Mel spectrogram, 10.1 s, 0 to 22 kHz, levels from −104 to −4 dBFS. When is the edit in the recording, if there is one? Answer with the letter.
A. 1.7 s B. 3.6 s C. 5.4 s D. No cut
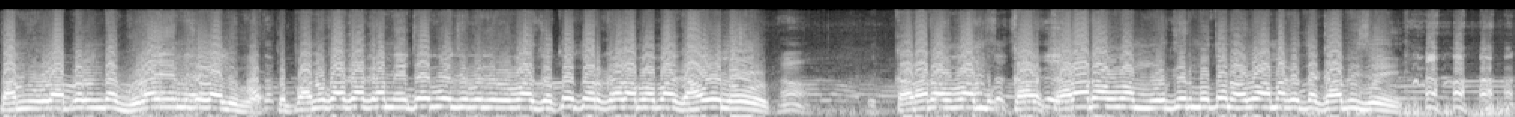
A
